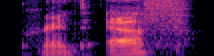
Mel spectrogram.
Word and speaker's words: printf: They are pronounced printf, putcar, and puts.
